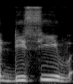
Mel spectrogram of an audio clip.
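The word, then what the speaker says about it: deceive: ई सी ई आई वी ई इसे पढ़ेंगे डिसीव ऐसे पढ़ लेंगे क्लियर अब ओके देन यहां पर देखिएगा इ का उच्चारण एट नंबर में इ ओ को इ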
